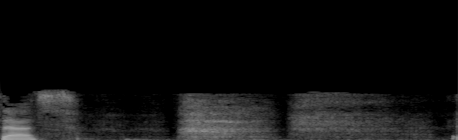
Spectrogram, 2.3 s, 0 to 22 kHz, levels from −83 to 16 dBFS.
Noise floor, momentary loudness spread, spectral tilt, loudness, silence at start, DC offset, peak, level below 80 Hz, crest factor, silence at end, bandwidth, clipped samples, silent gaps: -51 dBFS; 18 LU; -3.5 dB/octave; -32 LUFS; 0 s; under 0.1%; -6 dBFS; -60 dBFS; 24 dB; 0 s; 8.2 kHz; under 0.1%; none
